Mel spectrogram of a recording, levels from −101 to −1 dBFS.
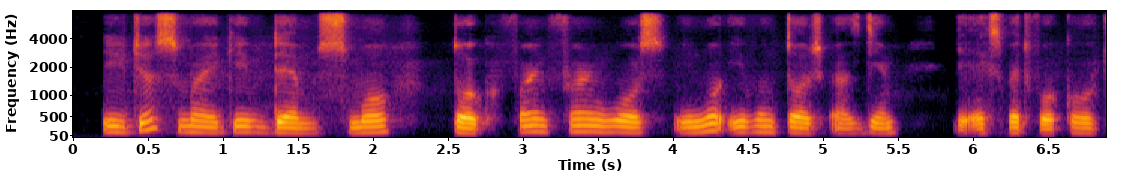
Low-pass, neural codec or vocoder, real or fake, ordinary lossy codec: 7.2 kHz; codec, 16 kHz, 0.9 kbps, LongCat-Audio-Codec; fake; none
